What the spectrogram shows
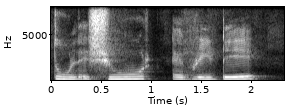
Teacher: The first one is when toss is followed by a noun that is when something comes after this word to the final s is silent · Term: silent s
